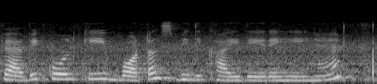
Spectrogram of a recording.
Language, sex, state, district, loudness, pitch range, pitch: Hindi, female, Punjab, Pathankot, -18 LUFS, 190-250 Hz, 225 Hz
